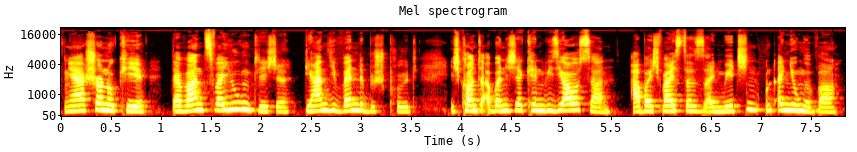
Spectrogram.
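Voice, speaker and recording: A fairly high voice of a female amateur plays a male caretaker in a homemade audio drama. The caretaker is subdued and a little hesitant, speaking plainly. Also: fairly even intonation, brisk, close to an everyday voice. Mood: subdued, helpful.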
